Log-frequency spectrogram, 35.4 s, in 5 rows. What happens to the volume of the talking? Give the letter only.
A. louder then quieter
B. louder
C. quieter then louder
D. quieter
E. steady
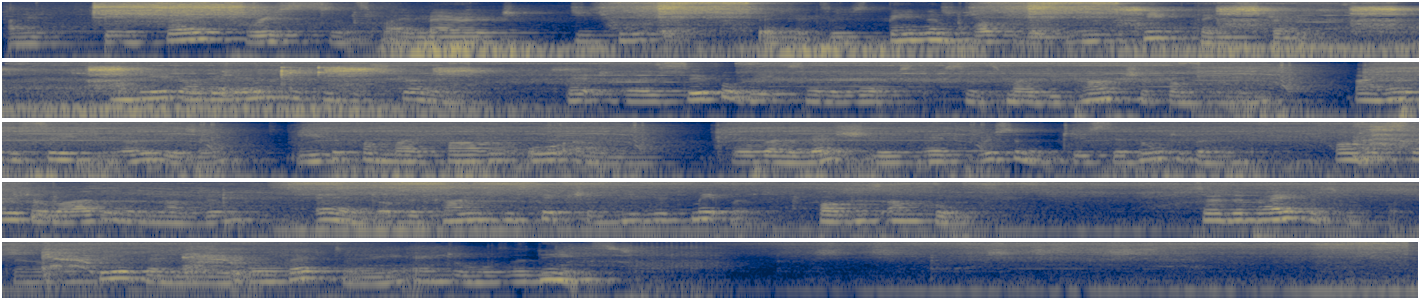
E.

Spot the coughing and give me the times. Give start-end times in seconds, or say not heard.
7.7-8.6, 20.9-21.5, 28.5-29.6.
